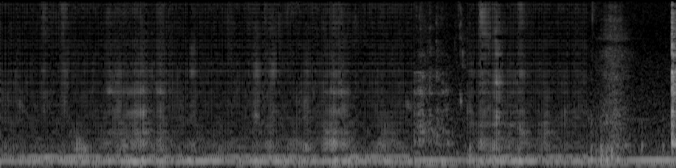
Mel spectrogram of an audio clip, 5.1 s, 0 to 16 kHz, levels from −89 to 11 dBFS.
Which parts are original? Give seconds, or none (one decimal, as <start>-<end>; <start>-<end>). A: 3.1-3.5; 4.4-5.1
